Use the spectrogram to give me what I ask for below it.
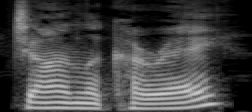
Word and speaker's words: John le Carré: And another iconic writer, John le Carré, is that how you pronounce it? – Mm-hmm.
